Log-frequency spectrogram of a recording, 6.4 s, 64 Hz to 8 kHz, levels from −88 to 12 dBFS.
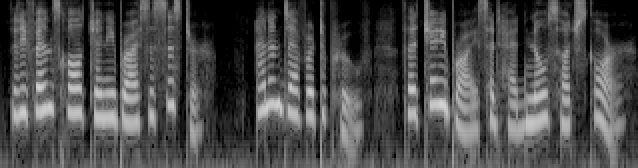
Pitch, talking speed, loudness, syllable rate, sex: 275 Hz, 170 wpm, -19 LUFS, 5.6 syllables/s, female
